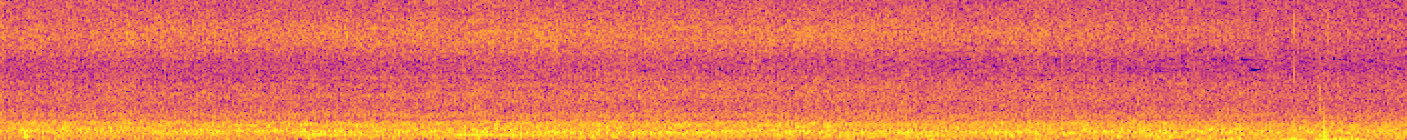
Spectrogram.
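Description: Steady rush of water running along a stone-lined garden channel. From about halfway in, wind gusts rumble on the microphone, and there is a brief knock near the end.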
